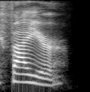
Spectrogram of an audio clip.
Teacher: quality of the vowel often changes when the r follows it there is a slight uh sound that is added after certain vowels making it sound almost as if the word contains an extra syllable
